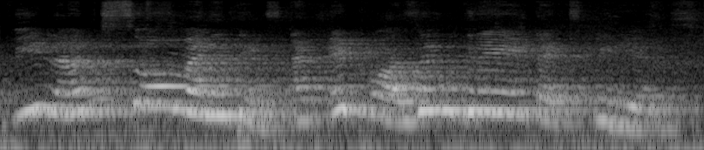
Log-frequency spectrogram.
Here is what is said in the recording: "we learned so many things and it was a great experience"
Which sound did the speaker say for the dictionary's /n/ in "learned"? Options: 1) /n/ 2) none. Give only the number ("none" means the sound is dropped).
2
